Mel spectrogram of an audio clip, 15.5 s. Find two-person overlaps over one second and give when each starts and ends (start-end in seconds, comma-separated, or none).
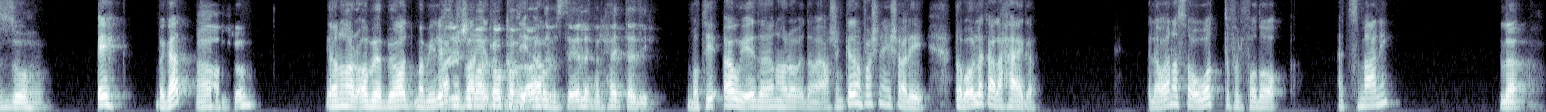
4.4-5.6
